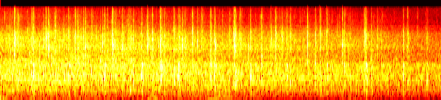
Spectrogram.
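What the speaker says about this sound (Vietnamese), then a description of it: "chả lẽ không cho chúng con bằng tràng pháo tay" Church congregation applauding at a parish feast-day Mass, dense clapping from many hands filling the space, loud and continuous, fading slightly toward the end.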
